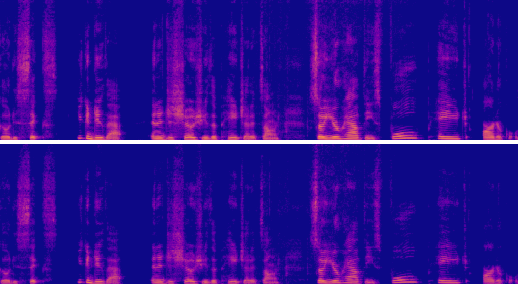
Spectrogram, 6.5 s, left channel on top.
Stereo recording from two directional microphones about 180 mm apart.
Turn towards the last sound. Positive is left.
turn(degrees=35)  # may be behind; listen again after turning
